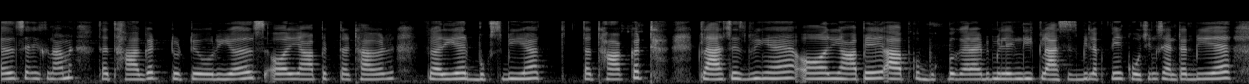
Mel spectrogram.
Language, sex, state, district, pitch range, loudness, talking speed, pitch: Hindi, male, Chhattisgarh, Rajnandgaon, 240-270 Hz, -26 LUFS, 145 wpm, 255 Hz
